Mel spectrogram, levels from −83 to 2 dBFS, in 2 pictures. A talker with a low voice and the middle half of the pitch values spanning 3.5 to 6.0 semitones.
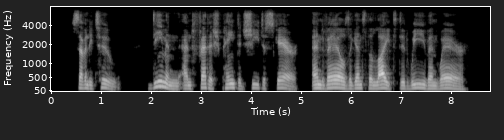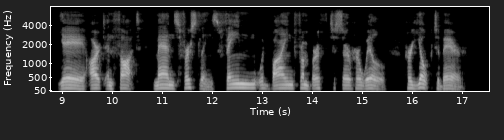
No: low, 115 Hz; average, 2.9 semitones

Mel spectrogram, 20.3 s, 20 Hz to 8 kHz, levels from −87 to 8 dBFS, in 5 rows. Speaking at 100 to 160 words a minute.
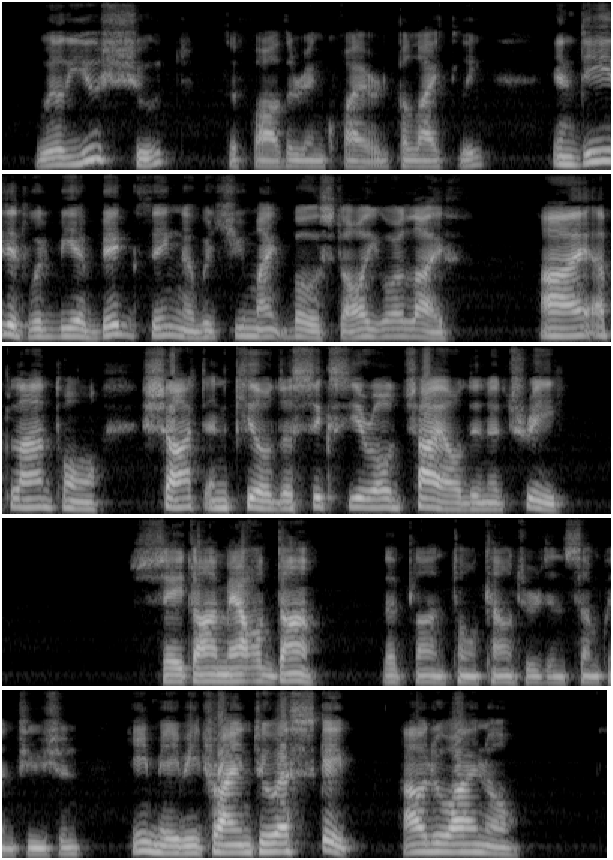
Yes: average, 155 wpm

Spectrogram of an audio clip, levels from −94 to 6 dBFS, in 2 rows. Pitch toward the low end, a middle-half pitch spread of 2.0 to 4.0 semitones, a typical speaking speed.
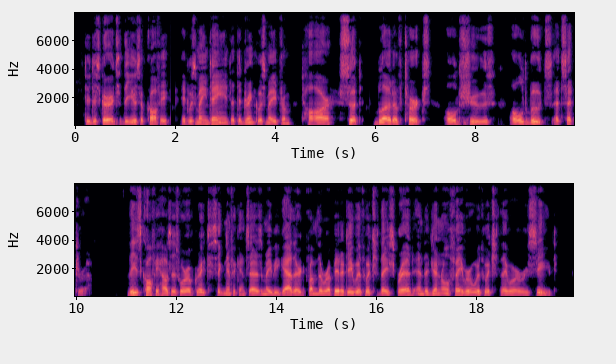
Yes: low, 120 Hz; average, 3.6 semitones; average, 155 wpm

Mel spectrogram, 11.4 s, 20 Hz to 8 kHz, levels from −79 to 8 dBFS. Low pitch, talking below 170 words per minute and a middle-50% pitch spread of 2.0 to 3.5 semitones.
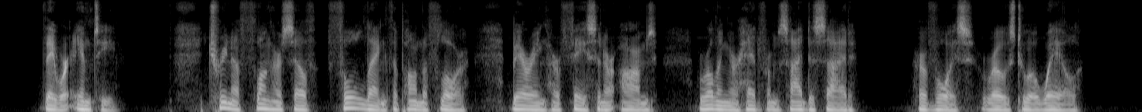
Yes: very low, 95 Hz; average, 160 wpm; average, 2.9 semitones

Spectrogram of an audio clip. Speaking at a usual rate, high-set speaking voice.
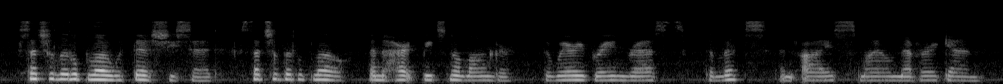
Yes: average, 175 wpm; high, 195 Hz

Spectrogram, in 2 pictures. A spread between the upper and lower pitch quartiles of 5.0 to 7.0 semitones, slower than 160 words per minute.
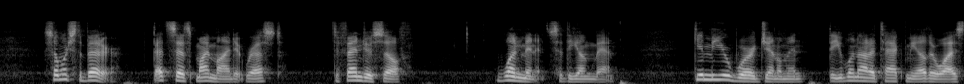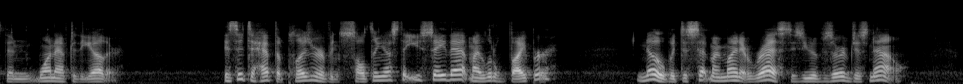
No: wide, 5.5 semitones; average, 200 wpm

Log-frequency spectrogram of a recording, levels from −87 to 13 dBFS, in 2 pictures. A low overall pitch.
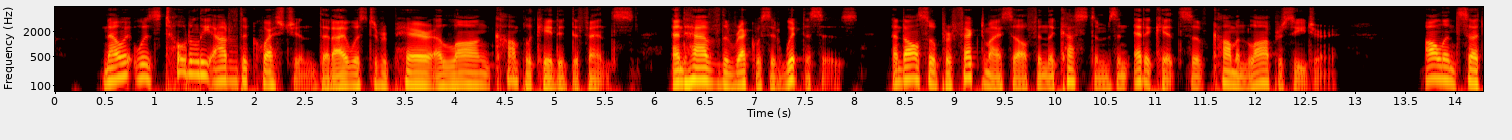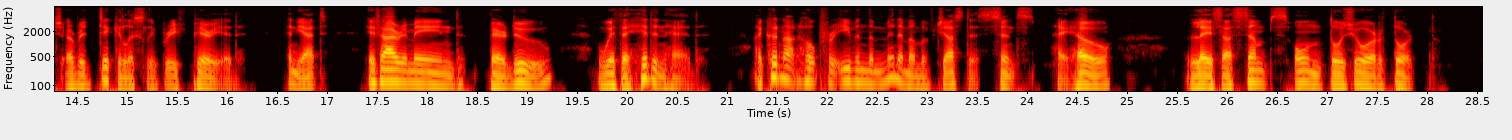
Yes: low, 105 Hz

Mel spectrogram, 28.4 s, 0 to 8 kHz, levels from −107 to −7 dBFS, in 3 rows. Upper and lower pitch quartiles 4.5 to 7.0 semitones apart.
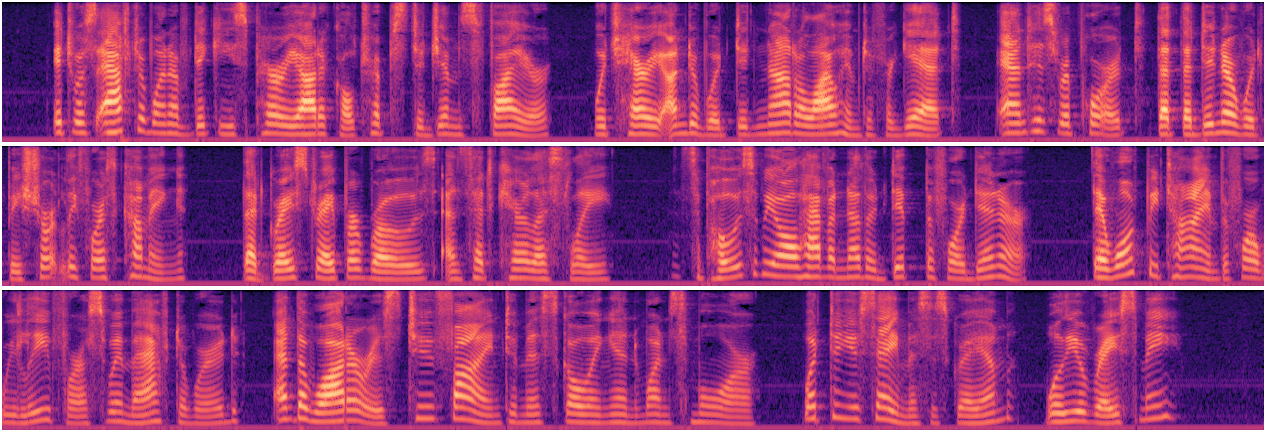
No: average, 3.8 semitones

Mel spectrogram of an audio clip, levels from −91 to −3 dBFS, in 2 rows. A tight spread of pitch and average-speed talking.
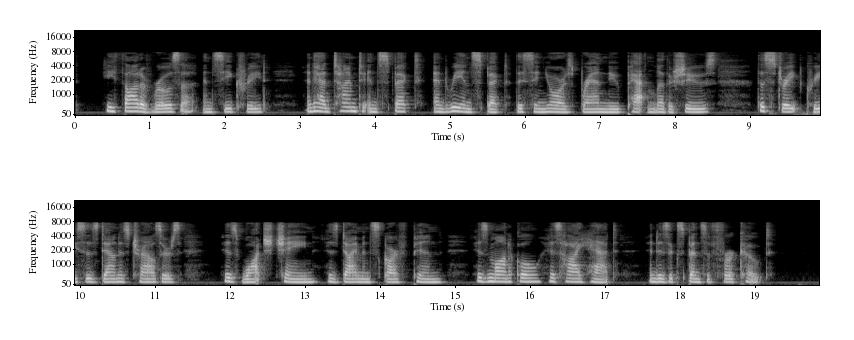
No: narrow, 2.0 semitones; slow, 130 wpm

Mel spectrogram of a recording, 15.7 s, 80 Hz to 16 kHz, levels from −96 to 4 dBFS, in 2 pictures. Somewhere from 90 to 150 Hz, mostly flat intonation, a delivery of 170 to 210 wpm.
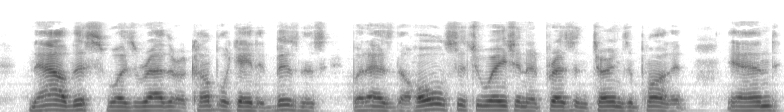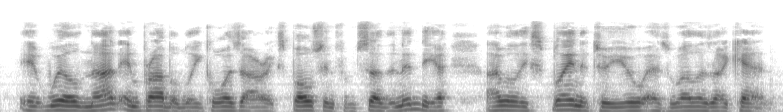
No: low, 135 Hz; narrow, 2.1 semitones; average, 150 wpm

